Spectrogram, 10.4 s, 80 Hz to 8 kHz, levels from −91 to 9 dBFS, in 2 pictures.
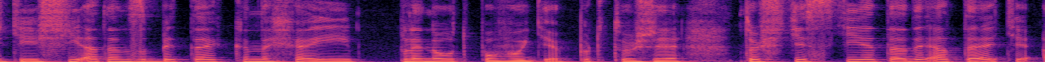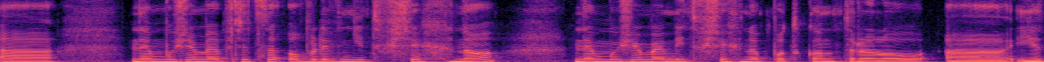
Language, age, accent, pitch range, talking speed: Czech, 30-49, native, 185-215 Hz, 150 wpm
